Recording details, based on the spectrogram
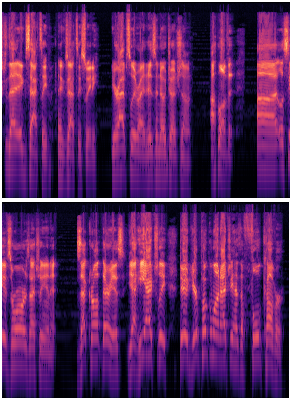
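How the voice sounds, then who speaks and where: A man's voice: fairly high pitch, fairly quick, bright, forceful tone, dry recording, clean studio sound, faint music behind. A man live streaming and chatting casually with his viewers, rambling with lots of fillers and restarts.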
